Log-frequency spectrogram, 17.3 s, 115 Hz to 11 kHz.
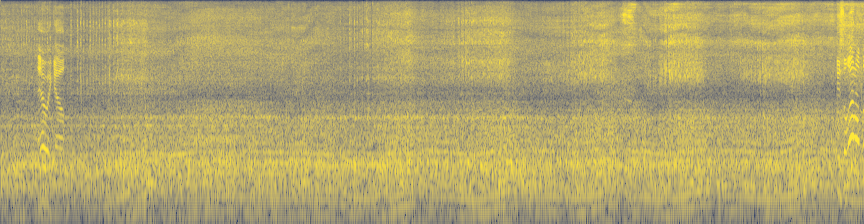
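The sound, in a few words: John Deere 316 lawn tractor engine revving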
